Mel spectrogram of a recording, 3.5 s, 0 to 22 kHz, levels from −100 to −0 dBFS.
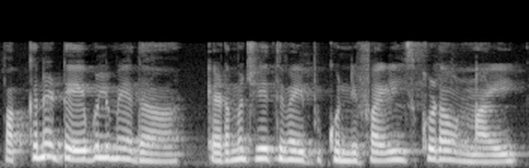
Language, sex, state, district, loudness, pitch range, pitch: Telugu, female, Telangana, Hyderabad, -15 LUFS, 185-230 Hz, 205 Hz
